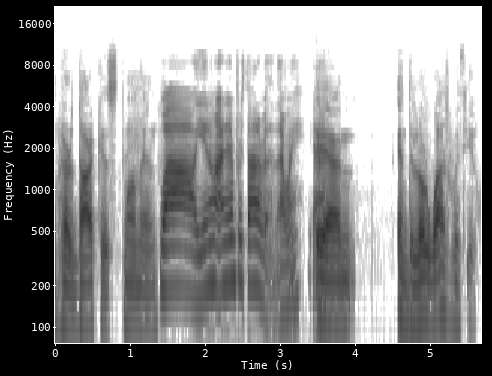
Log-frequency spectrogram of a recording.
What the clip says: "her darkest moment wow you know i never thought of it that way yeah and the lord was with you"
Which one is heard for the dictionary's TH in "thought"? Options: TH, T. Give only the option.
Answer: TH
